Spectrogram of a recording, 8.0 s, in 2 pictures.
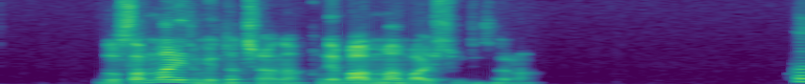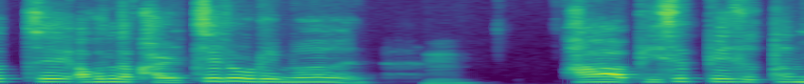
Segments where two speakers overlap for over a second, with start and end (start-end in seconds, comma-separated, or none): none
